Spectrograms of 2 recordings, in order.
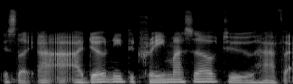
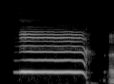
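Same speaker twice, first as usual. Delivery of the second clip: a sudden squeak far higher on "Nah"; high swooping nah; 5 dB louder than usual. Shown as a demonstration. Showing how the voice jumps high, a squeaky nah. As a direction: jump way up in pitch for a dismissive nah. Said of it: "I go high and low".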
